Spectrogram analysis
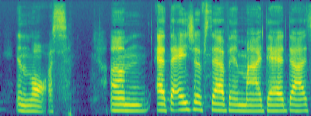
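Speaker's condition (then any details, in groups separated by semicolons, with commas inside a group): ALS; recently diagnosed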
